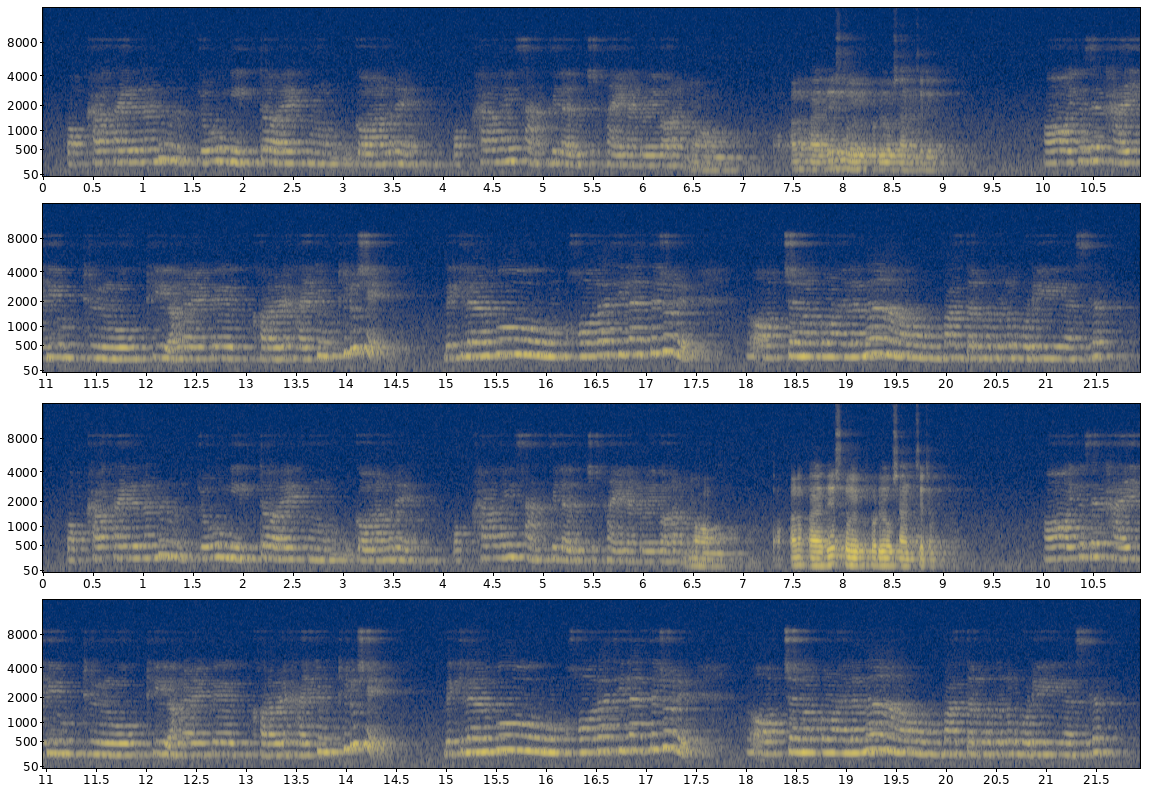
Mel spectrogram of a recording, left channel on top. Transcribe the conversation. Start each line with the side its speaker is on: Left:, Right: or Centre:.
Centre: ପଖାଳ ଖାଇଦେଲାଠୁ ଯୋଉ ନିଦ ଖୁଁ ଏ ଗରମରେ। ପଖାଳ ଖାଇ ଶାନ୍ତି ଲାଗୁଛି। ଥାଇଲାଣ୍ଡୁ ଏ ଗରମରେ
Right: ହଁ ପଖାଳ ଖାଇକି ଶୋଇ ପଡିବ ଶାନ୍ତିରେ।
Centre: ହଁ ଏଇକା ସେ ଖାଇକି ଉଠ ଉଠି ଆମେ ଏକ ଖରା ବେଳେ ଖାଇକି ଉଠିଲୁ ଯେ। ଦେଖିଲା ବେଳକୁ ଖରା ଥିଲା ଏତେ ଜୋରେ ଅଚାନକ କଣ ହେଲାନା ବାଦଲ ଫାଦଲ ଘୋଡେଇ ଆସିଲା।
